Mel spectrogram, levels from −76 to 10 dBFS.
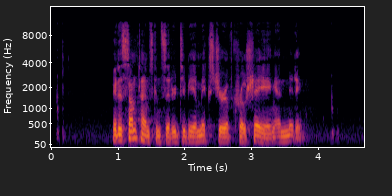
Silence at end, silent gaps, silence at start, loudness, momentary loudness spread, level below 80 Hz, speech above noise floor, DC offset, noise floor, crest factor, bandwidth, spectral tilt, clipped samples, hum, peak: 0.95 s; none; 0.95 s; -21 LUFS; 7 LU; -56 dBFS; 42 dB; under 0.1%; -63 dBFS; 22 dB; 11.5 kHz; -4.5 dB/octave; under 0.1%; none; -2 dBFS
